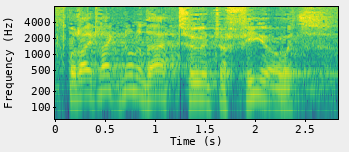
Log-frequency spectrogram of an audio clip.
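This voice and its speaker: A man speaks at a fairly slow pace with audible room echo and light background noise. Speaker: priest. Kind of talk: funeral homily. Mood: gentle, solemn, warm. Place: church. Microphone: podium.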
